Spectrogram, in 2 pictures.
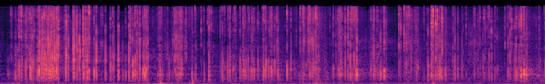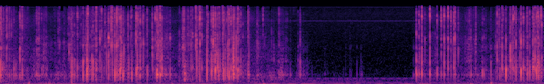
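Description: Fingertips scratch and rub the plastic bristles of a small black plastic detangling hairbrush held in the hands close to the mic. The result is a dense, continuous run of crisp crackling and crunchy scratches, bright and broadband, with a brief quieter dip near the end before the scratching picks back up.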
